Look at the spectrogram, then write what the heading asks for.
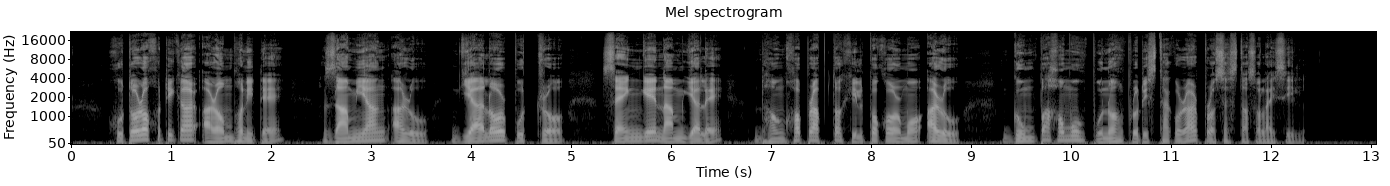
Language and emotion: Assamese, neutral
